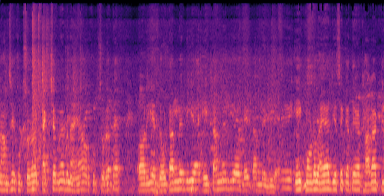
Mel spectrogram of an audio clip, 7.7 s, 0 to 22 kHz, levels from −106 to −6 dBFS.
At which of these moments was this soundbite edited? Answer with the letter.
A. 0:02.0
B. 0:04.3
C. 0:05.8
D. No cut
C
